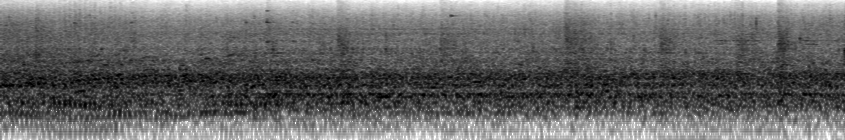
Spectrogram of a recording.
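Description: Steady noise of road traffic, even in level, with no sharp events standing out.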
